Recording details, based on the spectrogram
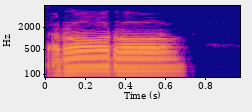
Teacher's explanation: ada getarannya ya, dan getarannya jangan kebanyakan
